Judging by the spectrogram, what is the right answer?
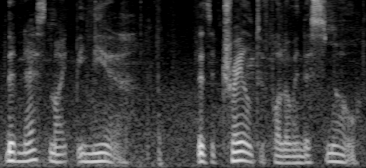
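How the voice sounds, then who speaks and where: A man playing a grave, watchful ghost-hunting companion in a video game, speaking in measured, ominous, formal phrases. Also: mid-range voice, fairly even intonation, a little mellow, slight background noise, close to an everyday voice. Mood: urgent. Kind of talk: dramatic video game dialogue.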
